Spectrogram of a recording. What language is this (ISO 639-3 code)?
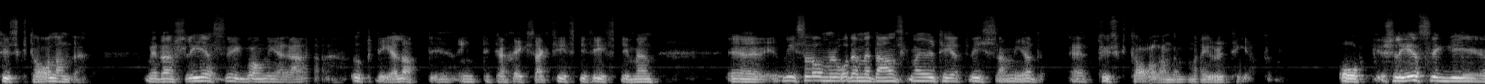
swe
